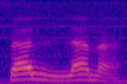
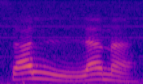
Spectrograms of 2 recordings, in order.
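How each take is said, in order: No difference in how they are said.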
